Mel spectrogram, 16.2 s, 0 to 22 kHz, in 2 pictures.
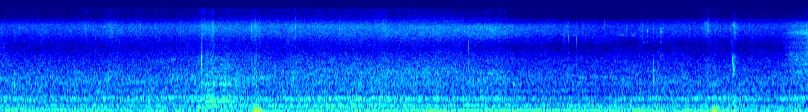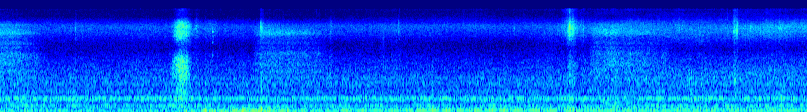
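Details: Honey bees out foraging at a beekeeping yard on 12 March 2024: a quieter, constant buzzing drone over a low rumble, with occasional isolated clicks and soft hissy swells.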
